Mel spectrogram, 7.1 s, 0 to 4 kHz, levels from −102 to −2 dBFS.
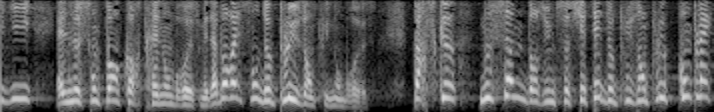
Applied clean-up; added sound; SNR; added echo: none; none; none; none.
